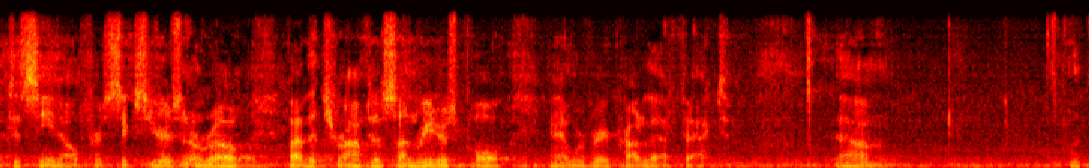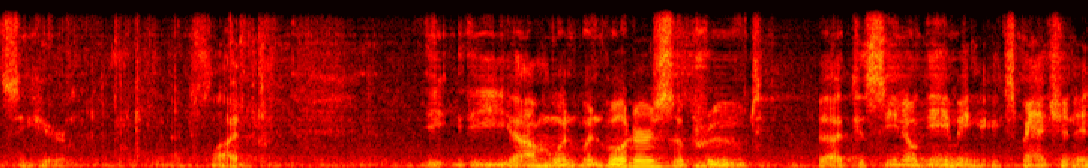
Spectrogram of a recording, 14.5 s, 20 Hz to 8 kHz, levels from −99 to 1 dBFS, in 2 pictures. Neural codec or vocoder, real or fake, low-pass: vocoder, 22.05 kHz, 80 mel bands, HiFi-GAN; fake; 7.2 kHz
